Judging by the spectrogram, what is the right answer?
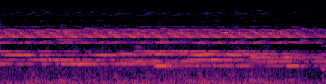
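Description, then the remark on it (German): An organ's nightingale stop sounds a steady, shimmering warble of high, bird-like twittering, continuous and fairly loud throughout, with no voices. “Es gibt also eine Nachtigall, ein Vogelgezwitscher. Das klingt wie eine Schar Spatzen.”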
